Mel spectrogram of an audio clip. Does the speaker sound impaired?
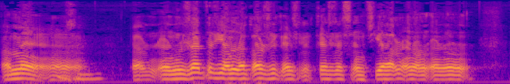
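Yes: Parkinson's disease; brain stops making dopamine affecting psychomotor function, diagnosed 12 years ago; weekly table tennis program with CERT Tenis Taula and Àrea Bàsica de Salut.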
